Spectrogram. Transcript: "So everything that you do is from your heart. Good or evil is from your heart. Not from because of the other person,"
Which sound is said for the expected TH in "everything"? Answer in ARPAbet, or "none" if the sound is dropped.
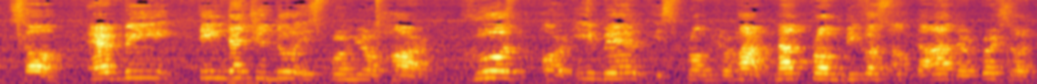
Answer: T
